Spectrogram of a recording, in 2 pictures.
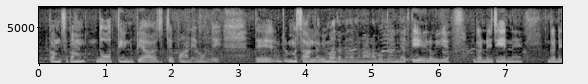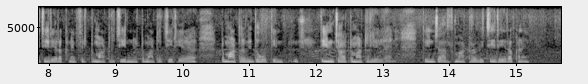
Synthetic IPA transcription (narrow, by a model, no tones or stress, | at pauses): kəmsekəmd̪oːt̪ɪnpjaːd͡ʒt̪eːpaːɽeːbõːnd̪eːt̪eːməsaːlːaːbiːmãːd̪amad̪aːbənaːɳaːbõːnd̪aːjãːt̪eːlɦoːiːɛːɡəɳɖeːt͡ʃeːɾnẽː | ɡəɳɖeːt͡ʃiːɾeːɾəkʰɳeːpʰɪɾʈəmaːʈəɾt͡ʃiːɾneːʈəmaːʈəɾt͡ʃiːɾeːɛːʈəmaːʈəɾʋiːd̪oːt̪ɪnt̪ɪnt͡ʃaːɾʈəmaːʈəɾleːlɛːneːt̪ɪnt͡ʃaːɾʈəmaːʈəɾʋiːt͡ʃiːɾeɾəkʰːɳeː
